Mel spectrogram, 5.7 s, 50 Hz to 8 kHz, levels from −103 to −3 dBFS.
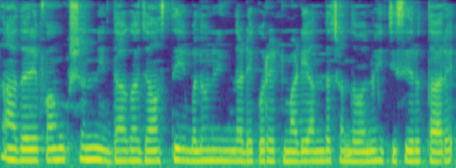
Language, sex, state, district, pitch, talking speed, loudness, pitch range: Kannada, female, Karnataka, Shimoga, 185 Hz, 115 wpm, -13 LUFS, 180-195 Hz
